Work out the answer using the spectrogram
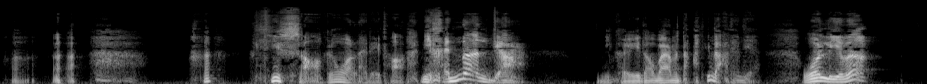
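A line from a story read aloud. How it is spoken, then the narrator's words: Laughing after a pause. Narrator (Chinese): 李文海愣了一下，又笑着说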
